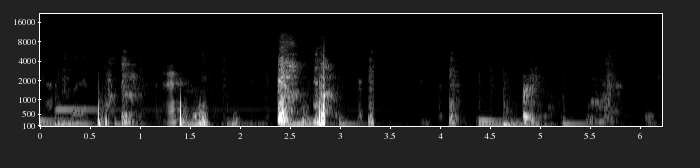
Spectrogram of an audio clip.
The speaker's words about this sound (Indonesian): Oh my god, saudara-saudara gue sewot dong mohon maaf lahir batin gue batuk dulu ya.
